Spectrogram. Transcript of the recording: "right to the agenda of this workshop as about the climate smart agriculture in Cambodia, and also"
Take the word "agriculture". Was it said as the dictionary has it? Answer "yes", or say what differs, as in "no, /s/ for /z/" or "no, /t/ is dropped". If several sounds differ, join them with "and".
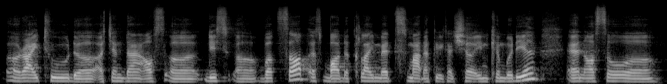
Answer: no, /l/ is dropped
